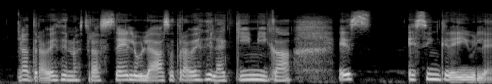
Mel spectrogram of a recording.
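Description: This woman's voice sits at a medium pitch. It rises and falls in an ordinary way. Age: 20s. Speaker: podcaster and biochemistry student. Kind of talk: casual monologue. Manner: halting, many fillers.

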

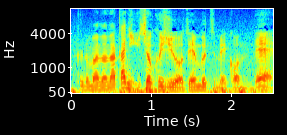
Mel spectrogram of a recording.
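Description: A man speaks at a fairly slow pace with a Kansai accent and vocal fry. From Japan, Nara Prefecture (rural). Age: 30s. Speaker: podcaster living in a van, video editor. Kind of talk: casual chat. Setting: outdoors in a forest.

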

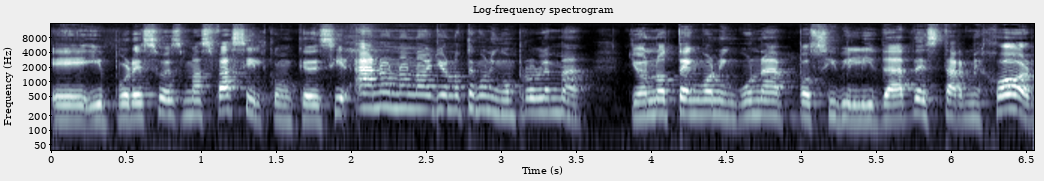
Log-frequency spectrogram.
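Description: A woman with a plain, everyday voice talks at a fairly quick pace with hardly any pauses, using a medium pitch and ordinary pitch variation. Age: 30s. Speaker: actress and podcast co-host. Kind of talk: casual chat.

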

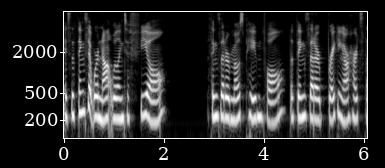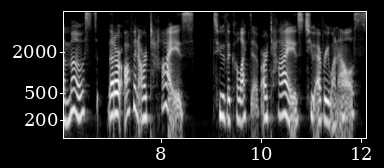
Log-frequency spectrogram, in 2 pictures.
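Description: Fairly slow and fairly even in intonation, a woman speaks in a normal speaking voice, with big swings in loudness. The recording is very clean, with a silent background. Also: fairly high pitch for a woman. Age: 20s. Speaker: podcast host. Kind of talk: solo podcast monologue. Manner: casual, chatty with filler words.

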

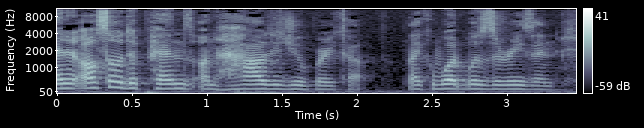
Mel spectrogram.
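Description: A woman talks at a fairly quick pace with a very deep, low pitch. Her intonation stays fairly even. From Morocco. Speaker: podcast host. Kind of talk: casual advice monologue. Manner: casual, rambling.

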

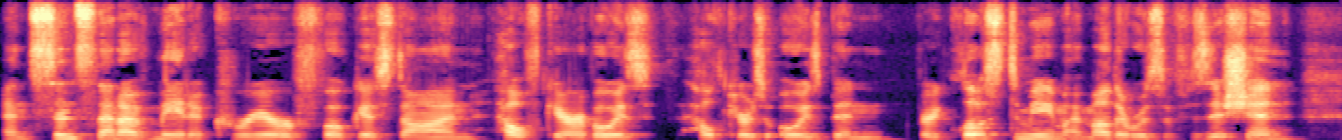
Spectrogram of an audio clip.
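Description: A woman with an American accent talks very fast with hardly any pauses, a fairly low pitch, and ordinary pitch variation on a very clean recording with a silent background. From US Midwest, Ohio. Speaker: data science leader. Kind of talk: interview.

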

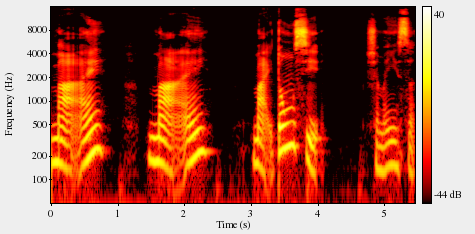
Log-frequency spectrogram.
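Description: With a Chinese accent, the speaker moves through very wide pitch swings at a very slow pace, with long, frequent pauses, on a very clean recording with a silent background. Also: woman, fairly low pitch for a woman. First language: Mandarin Chinese. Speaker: Chinese language teacher. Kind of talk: tutorial. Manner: slow, repetitive drilling.

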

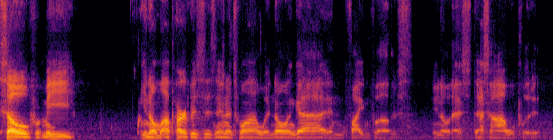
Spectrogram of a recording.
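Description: Talking at a fairly quick pace, a man lets his loudness swing widely. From US South, Atlanta Georgia. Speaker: attorney and activist. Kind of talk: casual chat.

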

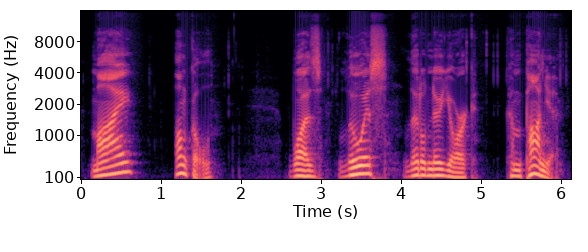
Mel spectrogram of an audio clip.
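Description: Speaking with an American accent, a man uses a fairly high voice and lively intonation. His pace is very slow, broken by long, frequent pauses. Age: 60s. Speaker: podcast host. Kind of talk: casual chat.

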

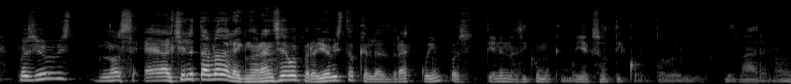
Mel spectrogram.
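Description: Talking at a fairly quick pace, a man with a fairly high voice makes very wide pitch swings and big swings in loudness. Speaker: podcast co-host. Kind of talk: casual chat.

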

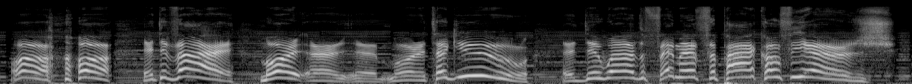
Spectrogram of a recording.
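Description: Spoken in a put-on character voice with a French accent, this high-pitched line moves at a very slow pace, broken by long, frequent pauses over clear background music. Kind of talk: pompous, grandiose.

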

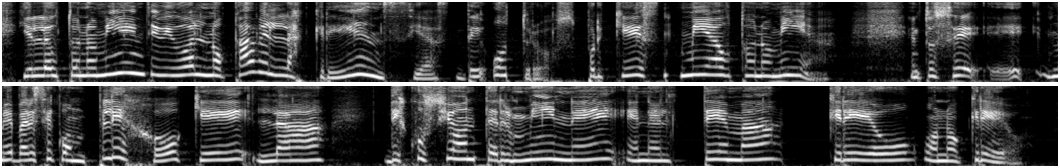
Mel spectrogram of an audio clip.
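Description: Speaking at a very slow pace, a woman uses a high pitch and ordinary pitch variation. Her loudness is very even, and the recording is very clean with a silent background. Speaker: political commentator. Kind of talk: debate.

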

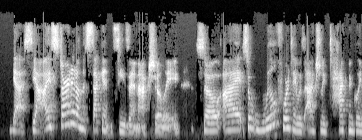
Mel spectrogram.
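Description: With noticeable background noise, a woman speaks at a fairly slow pace in a medium pitch, her intonation lively, her loudness very even and her pauses hardly any. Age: 40s. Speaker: TV and film writer-producer. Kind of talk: interview. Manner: animated.

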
